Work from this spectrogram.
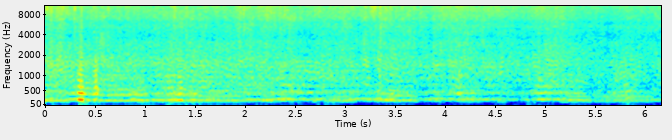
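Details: Honey bees buzzing inside their hive, a steady dense low drone with layered tones wavering in strength, one brief louder burst near the start.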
